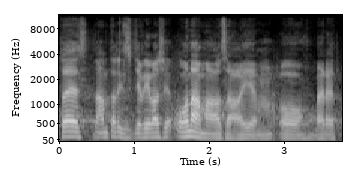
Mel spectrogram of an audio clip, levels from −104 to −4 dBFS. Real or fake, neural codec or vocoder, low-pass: fake; codec, 44.1 kHz, 3.4 kbps, Pupu-Codec; 10.8 kHz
